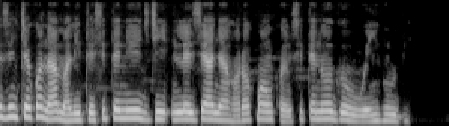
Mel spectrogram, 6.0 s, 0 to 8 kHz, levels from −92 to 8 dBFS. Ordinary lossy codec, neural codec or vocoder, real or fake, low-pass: none; none; real; 7.2 kHz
